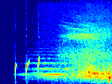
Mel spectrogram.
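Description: Intro sting for an animated logo: three quick pops, each gliding up in pitch, about a quarter second apart, then a music build-up that swells louder.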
